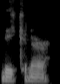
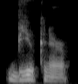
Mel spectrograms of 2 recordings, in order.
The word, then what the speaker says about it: Buechner: Frederick Buechner. Um, Looks like it should be pronounced Buchner, but he's a writer,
